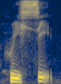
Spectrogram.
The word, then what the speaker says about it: receipt: word such as receipt in english we say receipt with no p sounding in the second syllable though some would argue that the p is there to slightly soften the world well we have the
